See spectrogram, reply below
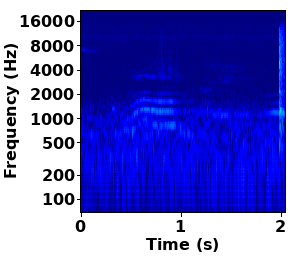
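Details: Eurasian bullfinch (Pyrrhula pyrrhula) recorded on 16 August 2021, giving a soft, low, piping whistle that rises slightly, followed by a sharp click near the end over faint background hiss.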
